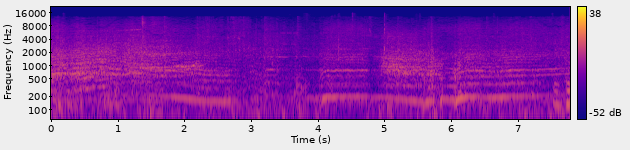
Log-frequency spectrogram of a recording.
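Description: A race car skids with squealing tires in a downhill racing video game, the squeal wavering over a steady loud engine roar, near and continuous.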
